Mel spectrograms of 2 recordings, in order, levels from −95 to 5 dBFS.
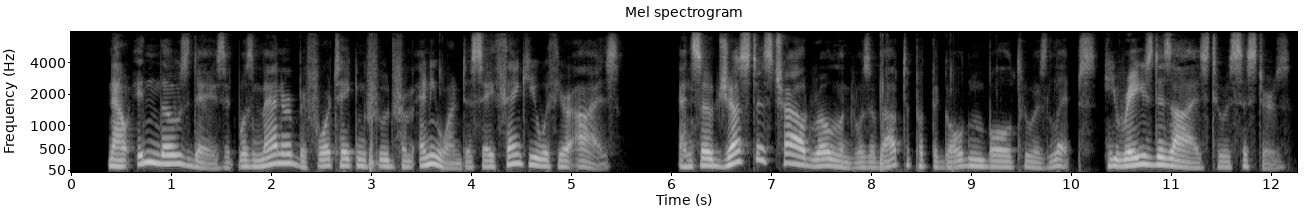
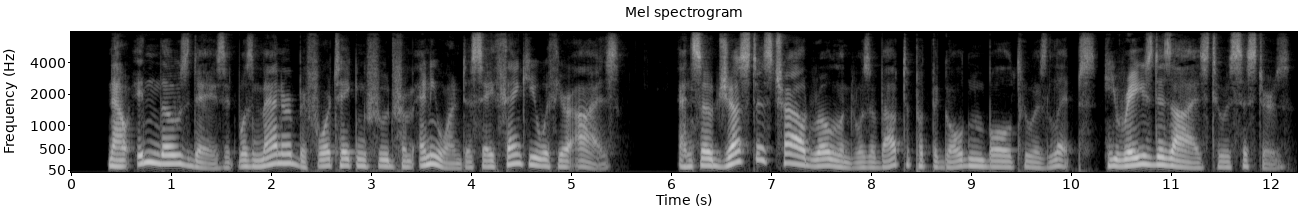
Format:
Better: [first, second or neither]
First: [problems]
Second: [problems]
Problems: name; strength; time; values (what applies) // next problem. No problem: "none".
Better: second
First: noise reduction (neural mask model RNNoise)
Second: none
